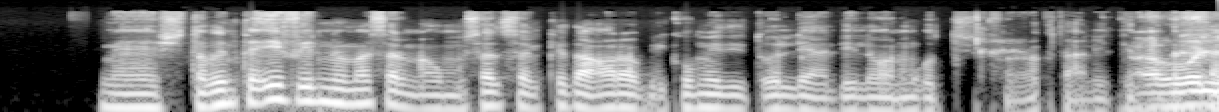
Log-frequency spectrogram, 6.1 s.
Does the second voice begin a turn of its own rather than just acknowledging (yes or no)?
yes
